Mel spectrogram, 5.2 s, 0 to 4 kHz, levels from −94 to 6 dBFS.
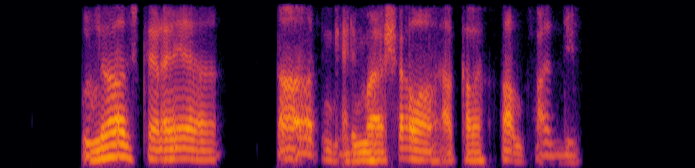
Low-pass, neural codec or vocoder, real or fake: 3.6 kHz; codec, 24 kHz, 1.5 kbps, HILCodec; fake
